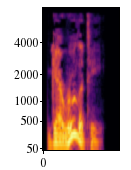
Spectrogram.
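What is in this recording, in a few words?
"garrulity", British English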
